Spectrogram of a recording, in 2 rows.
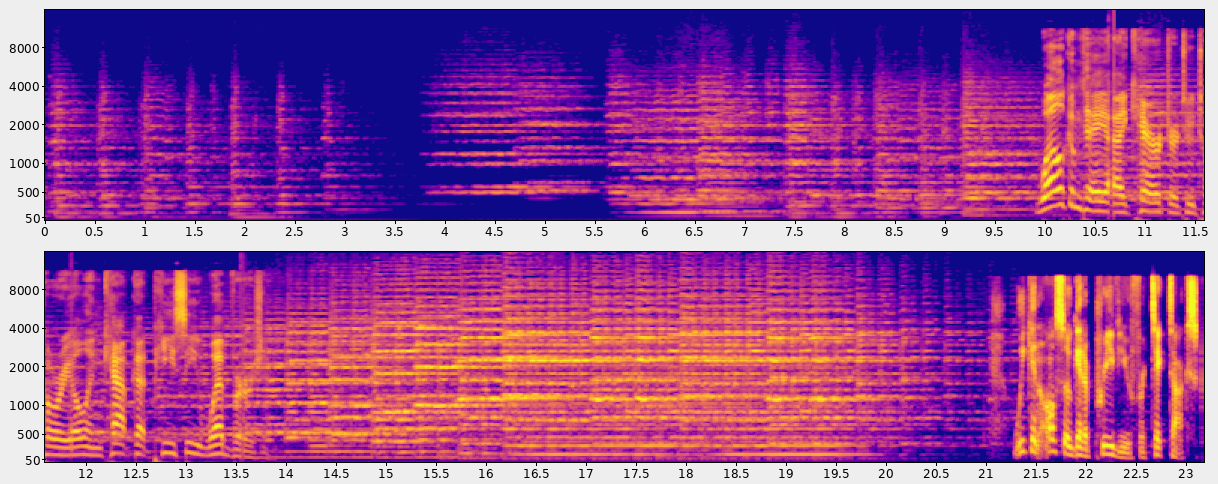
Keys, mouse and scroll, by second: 4.1 click, 9.2 space, 14.6 space, 16.8 click.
